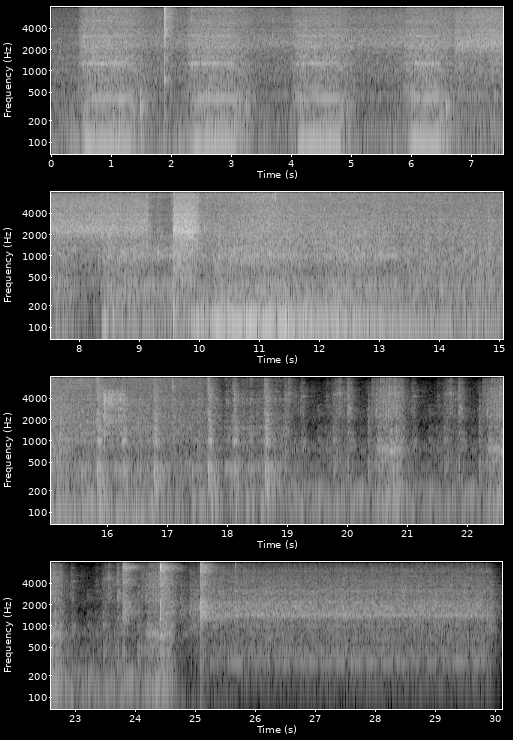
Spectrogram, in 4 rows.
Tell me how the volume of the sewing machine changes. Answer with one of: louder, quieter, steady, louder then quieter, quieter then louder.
quieter.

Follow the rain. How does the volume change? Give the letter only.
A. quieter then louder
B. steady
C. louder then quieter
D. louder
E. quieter
C.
